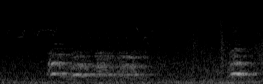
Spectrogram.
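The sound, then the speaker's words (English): A dog barks faintly in the background: one drawn-out, tonal, whining bark lasting about a second, then a shorter yelp a moment later. “That dog's distracting me.”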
